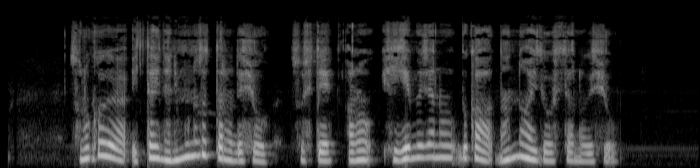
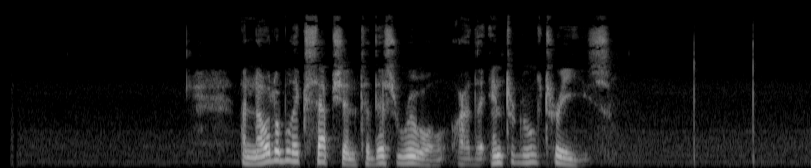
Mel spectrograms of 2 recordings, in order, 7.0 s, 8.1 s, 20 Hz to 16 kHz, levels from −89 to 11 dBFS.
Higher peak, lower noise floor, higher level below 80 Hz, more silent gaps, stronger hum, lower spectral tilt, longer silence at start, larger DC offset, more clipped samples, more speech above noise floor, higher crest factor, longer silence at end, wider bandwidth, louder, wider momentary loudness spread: first, -6 dBFS vs -10 dBFS; about the same, -71 dBFS vs -69 dBFS; first, -72 dBFS vs -82 dBFS; neither; neither; about the same, -6 dB/octave vs -5 dB/octave; second, 0.7 s vs 1.95 s; neither; neither; first, 48 dB vs 42 dB; about the same, 18 dB vs 22 dB; second, 0.85 s vs 2.05 s; second, 9.8 kHz vs 11.5 kHz; first, -23 LUFS vs -28 LUFS; second, 11 LU vs 18 LU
